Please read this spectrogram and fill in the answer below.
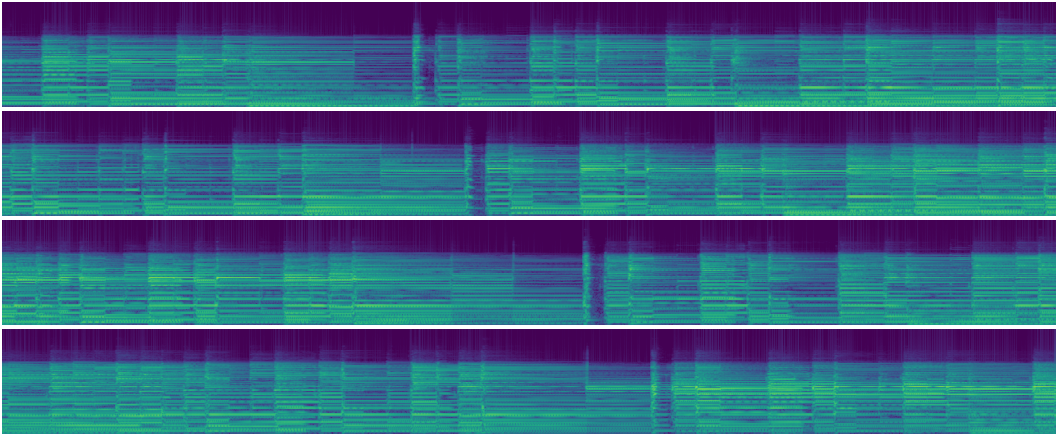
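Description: G&L Tribute Series Legacy electric guitar played through an amplifier: chords and picked lines with a few brief breaks. It is played first on the neck single-coil pickup alone, then on the middle pickup alone.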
